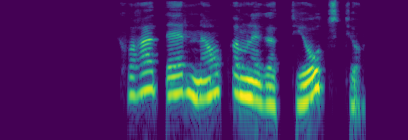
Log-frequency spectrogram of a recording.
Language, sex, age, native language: Icelandic, female, 40-49, Serbo-Croatian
